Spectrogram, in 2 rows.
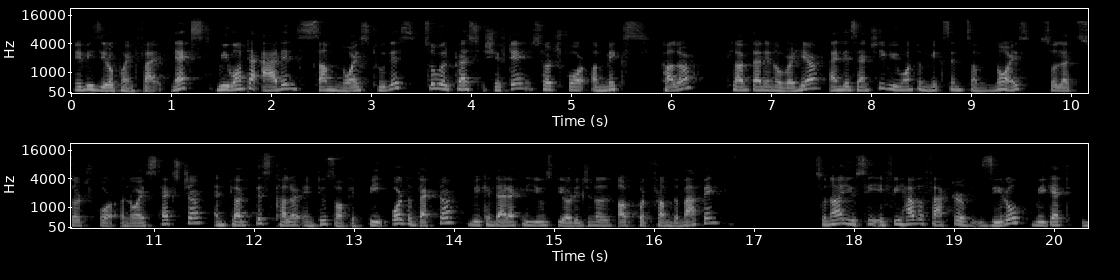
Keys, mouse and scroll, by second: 0.0 click, 0.9 scroll down 2, 1.2 click, 2.4 middle click, 3.4 middle click, 3.4 scroll up 1, 3.7 shift+a, 7.5 click, 8.2 middle click, 8.8 shift+a, 11.8-13.2 drag, 13.3 click, 15.6-16.0 drag, 15.6 middle click, 15.6 scroll down 1, 16.5-17.0 drag, 17.2 click, 17.7 middle click, 18.0-18.9 scroll up 2, 18.9 scroll up 1, 18.9-20.3 drag.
